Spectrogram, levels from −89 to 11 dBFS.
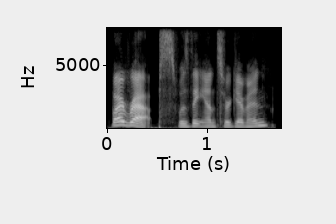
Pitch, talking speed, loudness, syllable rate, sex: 200 Hz, 205 wpm, -22 LUFS, 5.1 syllables/s, female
